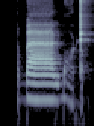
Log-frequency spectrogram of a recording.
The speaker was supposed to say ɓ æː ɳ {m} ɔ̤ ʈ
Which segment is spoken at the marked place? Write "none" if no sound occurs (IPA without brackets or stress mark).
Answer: ɓ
